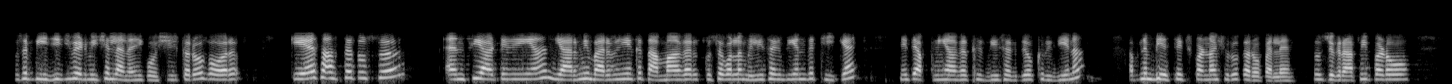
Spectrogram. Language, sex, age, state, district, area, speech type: Dogri, female, 30-45, Jammu and Kashmir, Jammu, urban, conversation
